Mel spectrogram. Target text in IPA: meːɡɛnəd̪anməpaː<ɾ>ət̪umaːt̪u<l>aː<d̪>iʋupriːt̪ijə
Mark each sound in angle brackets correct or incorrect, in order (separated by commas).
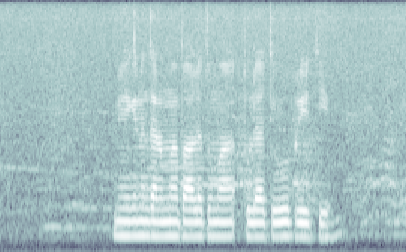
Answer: incorrect, correct, incorrect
